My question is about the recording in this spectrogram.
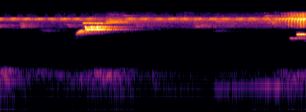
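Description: Crickets chirping in a steady high trill, with two louder bird chirps, one about two seconds in and one near the end.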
